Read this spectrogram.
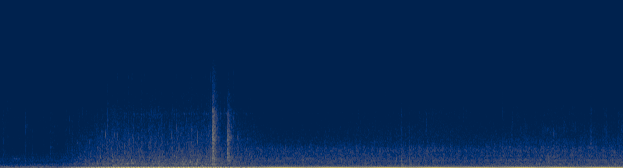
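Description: A boat engine chugs steadily at a low pitch.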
